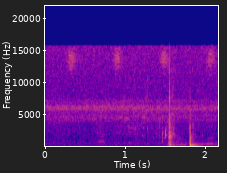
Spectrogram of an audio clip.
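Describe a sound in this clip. Wriggling fish drop with a thud into a bucket.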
